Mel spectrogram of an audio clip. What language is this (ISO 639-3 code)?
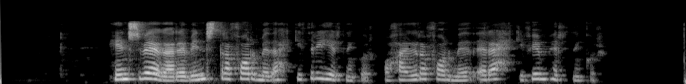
isl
